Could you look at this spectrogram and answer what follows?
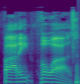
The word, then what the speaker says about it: Fadi Fawaz: Fadi, F-A-D-I. I hope I'm pronouncing it right. – Right. – Fawaz, F-A-W-A-Z. – Okay. – Fadi Fawaz.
